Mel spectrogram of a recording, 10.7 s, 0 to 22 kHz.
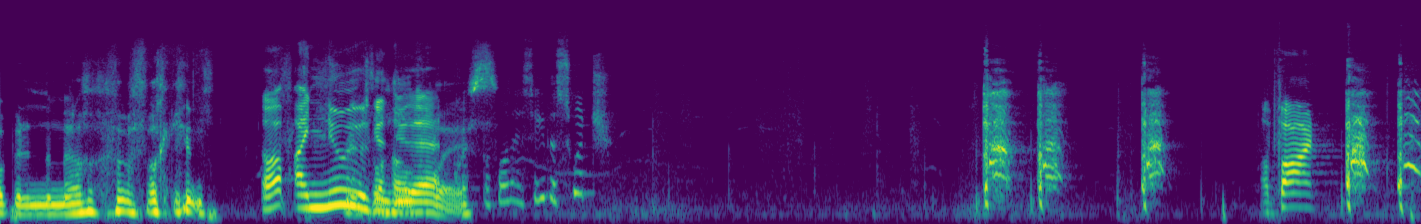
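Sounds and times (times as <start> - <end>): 
speech: 0.0 - 4.7, 9.5 - 10.3
harsh coughs with throat clearing: 7.3 - 8.9, 10.1 - 10.6.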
